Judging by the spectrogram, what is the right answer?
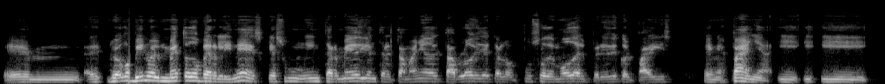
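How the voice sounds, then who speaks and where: Cuban journalist guest, middle-aged man, husky voice, candid and measured. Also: medium pitch, fairly even intonation. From Cuba. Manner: frequent restarts, measured and candid. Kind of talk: reflective interview answers.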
